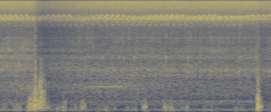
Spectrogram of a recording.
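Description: Wind buffeting the microphone in irregular low gusts, loudest about half a second in and again just before the end.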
